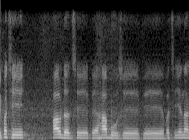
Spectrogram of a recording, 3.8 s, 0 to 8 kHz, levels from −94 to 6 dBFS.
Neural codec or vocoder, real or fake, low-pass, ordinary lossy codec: codec, 16 kHz in and 24 kHz out, 1 kbps, XY-Tokenizer; fake; 7.2 kHz; none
